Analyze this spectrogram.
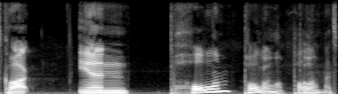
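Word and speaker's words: Pullman: Oregon State, Washington State, 6 o'clock in Pullum. That's how you pronounce it.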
